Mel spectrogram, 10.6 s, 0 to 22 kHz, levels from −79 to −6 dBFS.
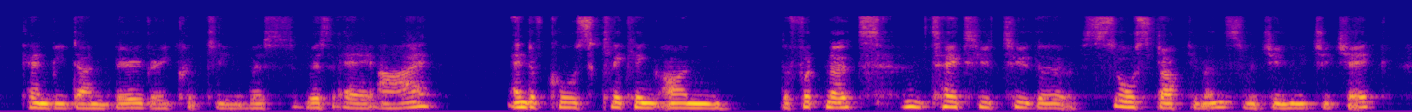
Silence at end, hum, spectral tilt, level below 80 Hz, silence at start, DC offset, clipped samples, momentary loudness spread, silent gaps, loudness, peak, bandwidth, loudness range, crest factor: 0.3 s; none; -6.5 dB/octave; -72 dBFS; 0.2 s; under 0.1%; under 0.1%; 11 LU; none; -25 LUFS; -8 dBFS; 12.5 kHz; 4 LU; 18 dB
